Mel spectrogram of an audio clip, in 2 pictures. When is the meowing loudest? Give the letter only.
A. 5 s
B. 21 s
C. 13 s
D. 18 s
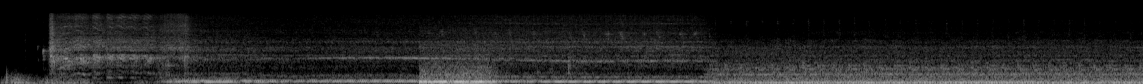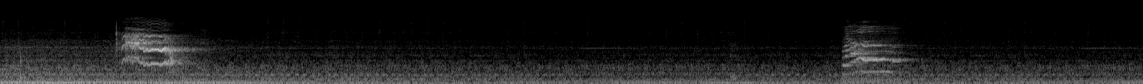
C.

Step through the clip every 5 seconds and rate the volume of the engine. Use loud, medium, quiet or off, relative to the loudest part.
loud, loud, loud, medium, medium.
